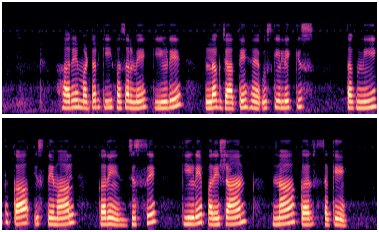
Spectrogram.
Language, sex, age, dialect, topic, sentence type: Hindi, female, 18-24, Awadhi Bundeli, agriculture, question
